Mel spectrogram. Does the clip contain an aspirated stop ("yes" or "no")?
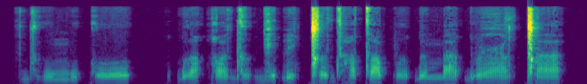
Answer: no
